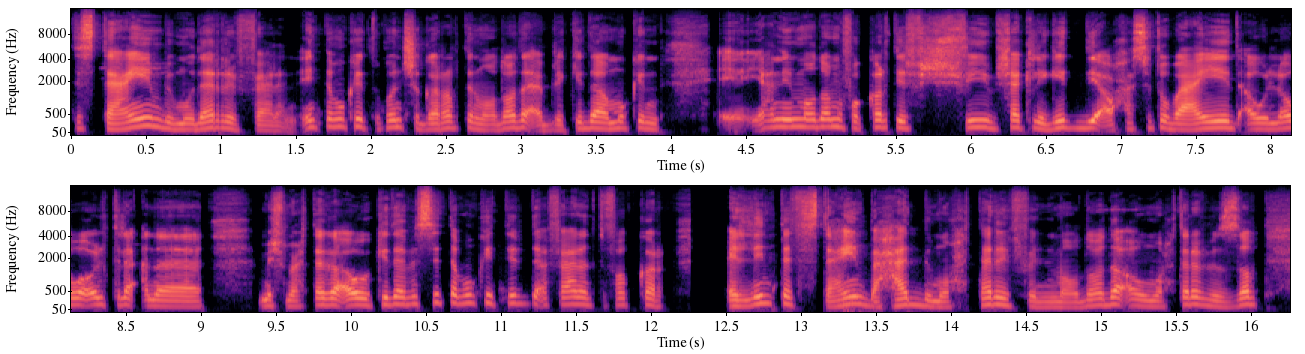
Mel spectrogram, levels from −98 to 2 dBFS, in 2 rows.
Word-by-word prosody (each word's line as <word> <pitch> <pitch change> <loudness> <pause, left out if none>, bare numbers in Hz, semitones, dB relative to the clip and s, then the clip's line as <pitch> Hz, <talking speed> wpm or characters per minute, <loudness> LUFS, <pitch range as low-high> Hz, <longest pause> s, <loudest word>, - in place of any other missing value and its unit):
تستعين 145 +7 +6
بمٌدرِّب 140 +2 -1
فعلًا. 105 -4 -6
أنت 165 +2 -3
ممكن 180 0 -2
تكُونش 165 +4 0
جرّبت 135 +5 -3
الموضوع 120 +5 -3
ده 165 - 0
قبل 105 +2 -5
كده، 140 +4 -1
ممكن 145 +2 -5
آآ - - -7 0.4
يعني 395 - -2
الموضوع 175 0 -1
ما 180 - -4
فكّرتش 155 -1 +2
فيه 165 +1 0
بشكل 145 -2 +1
جِدّي، 150 +1 +1
أو - - -1
حسّيته 150 +4 +3
بعيد 140 +5 +4
أو 130 +1 -2
اللي 130 +3 -3
هو 155 0 +1
قُلت 160 +1 -4
لأ 160 - -2
أنا 120 -3 0 0.4
مش 135 -1 0
محتاجه 150 +5 +1
أوي 150 -1 +2
كده، 165 +2 0
بس 175 +5 +7
أنت 205 - -5
ممكن 195 0 -6
تبدأ 185 -3 -5
فعلًا 165 +1 -1
تفكّر 150 -2 -6 0.4
اللي 130 +5 +3
أنت 185 0 -3
تستعين 170 0 +3
بحد 145 0 +2
محترف 150 +6 -3
في 120 - -7
الموضوع 110 +4 -6
ده 165 +2 0
أو 135 - -4
محترف 155 +7 -3
بالضبط 135 +6 0
150 Hz, 185 wpm, -26 LUFS, 130-165 Hz, 0.4 s, بس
